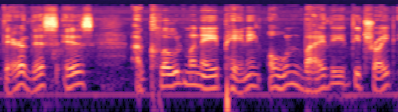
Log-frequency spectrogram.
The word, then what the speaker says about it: Monet: be tempted to pronounce Manette but in French only words ending with the letter C are F or L are pronounced the rest of the words you don't pronounce the last letter it is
